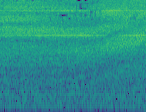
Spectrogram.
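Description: Jet aircraft engines running, a steady loud rushing noise with a high, steady whine that swells near the end.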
